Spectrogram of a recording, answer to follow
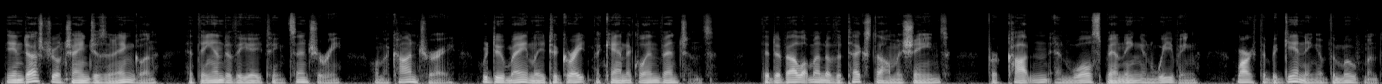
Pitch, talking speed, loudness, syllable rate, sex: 85 Hz, 180 wpm, -20 LUFS, 6.1 syllables/s, male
